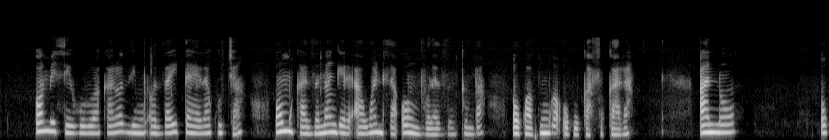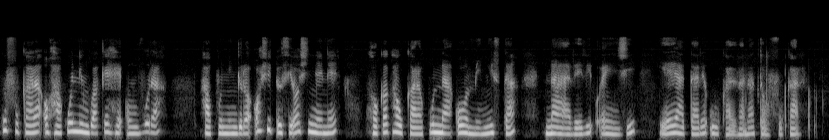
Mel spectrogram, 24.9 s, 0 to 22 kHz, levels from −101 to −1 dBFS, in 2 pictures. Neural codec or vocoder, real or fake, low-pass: none; real; 7.2 kHz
